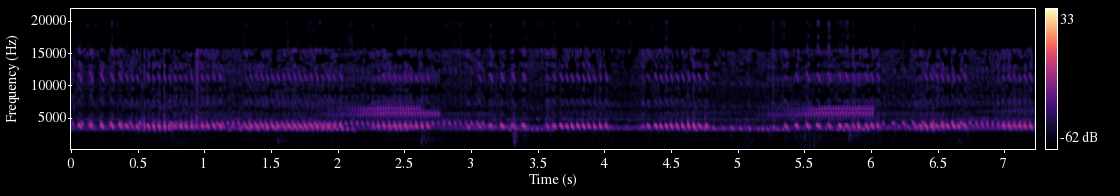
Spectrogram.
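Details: Crickets chirp steadily in a high, pulsing chorus with brief pauses on an evening at Aroha Island, New Zealand.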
